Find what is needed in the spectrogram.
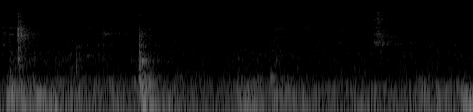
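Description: Near silence: quiet room tone with three faint, sharp clicks spread across the two seconds.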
